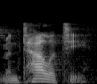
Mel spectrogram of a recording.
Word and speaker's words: mentality: Mentality. 4 syllables, but the stress is on the second syllable.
